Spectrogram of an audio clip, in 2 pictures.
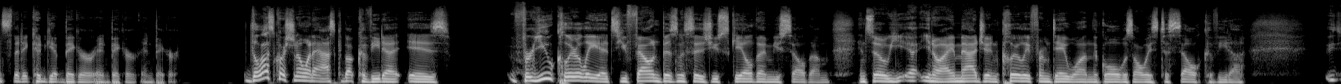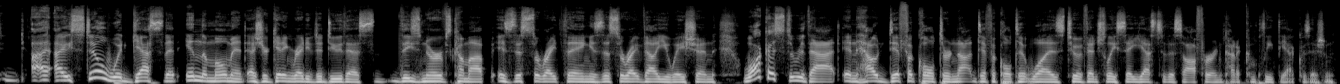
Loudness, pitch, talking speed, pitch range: -19 LUFS, 130 Hz, 230 wpm, 115-150 Hz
